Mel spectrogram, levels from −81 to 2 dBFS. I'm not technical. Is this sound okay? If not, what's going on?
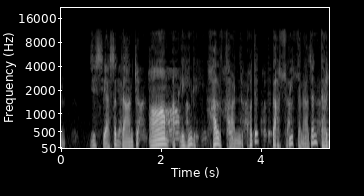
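No. Two faults run through the whole clip.

Echo with no canceller, from start to finish: the speech comes back a second time, roughly a third of a second later, as a quieter, thinner copy trailing each phrase. This happens when the listener on the other end plays the call through a loudspeaker and their microphone picks it up again. Nothing on the call strips that copy out, so it travels back and shadows everything said.

Low-delay AAC compression, also throughout: the voice sounds rough and grainy, with a hiss-like fuzz between the tones and a top end that seems dull or slightly artificial. The likely cause is the low-delay AAC squeezing used for video calls. To keep the delay small, it chops sound into very short slices, which capture the natural ring of a voice poorly. With limited data to spend, the damage here is plainly audible.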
